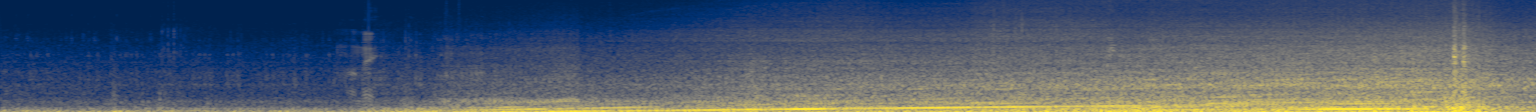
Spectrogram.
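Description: Tyres rumble and crunch over a gravel road.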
